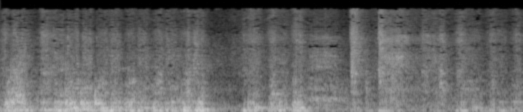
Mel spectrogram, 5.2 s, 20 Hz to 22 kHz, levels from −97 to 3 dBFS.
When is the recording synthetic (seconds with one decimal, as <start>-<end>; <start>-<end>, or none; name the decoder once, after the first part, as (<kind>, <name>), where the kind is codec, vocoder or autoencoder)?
0.0-3.2 (vocoder, BigVGAN v2); 4.3-5.2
